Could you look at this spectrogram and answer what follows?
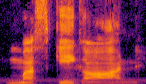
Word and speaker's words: Muskegon: You'll have to spell it again. Muskegon. O-N. Okay, Muskegon, Michigan. Okay. As the natives said, Muskegon.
